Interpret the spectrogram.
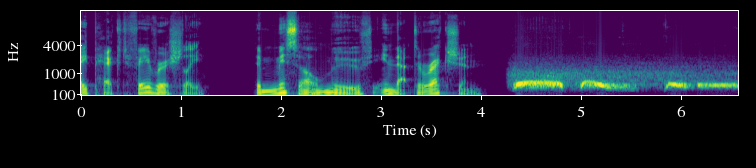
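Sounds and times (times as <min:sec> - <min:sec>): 
speech: 0:00.0 - 0:04.1
pigeon cooing: 0:04.3 - 0:06.5.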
